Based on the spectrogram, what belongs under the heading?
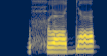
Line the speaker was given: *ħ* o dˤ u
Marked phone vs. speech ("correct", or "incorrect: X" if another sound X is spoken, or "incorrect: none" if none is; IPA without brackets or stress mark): correct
